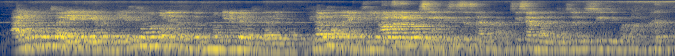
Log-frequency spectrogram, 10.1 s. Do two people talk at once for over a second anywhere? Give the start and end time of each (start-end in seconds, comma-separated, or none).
5.7-6.9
